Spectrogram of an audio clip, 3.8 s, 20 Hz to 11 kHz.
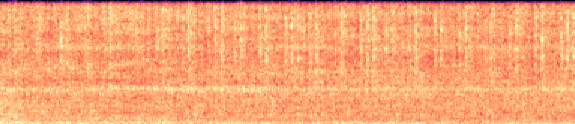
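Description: A freshly restored 1965 VW Beetle engine idles steadily just after starting, a loud, close, even mechanical chatter with a constant rhythmic knock and no voices over it.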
